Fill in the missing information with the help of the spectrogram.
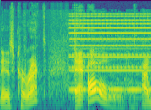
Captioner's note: bell ringing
